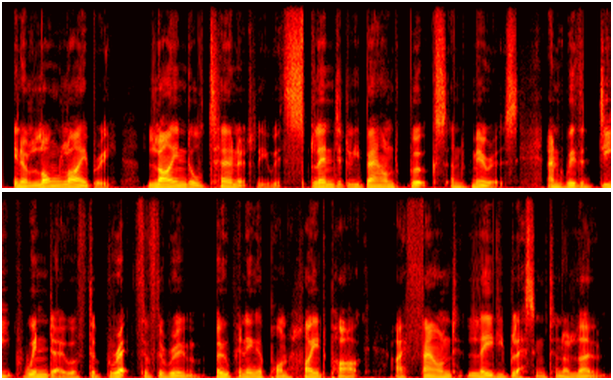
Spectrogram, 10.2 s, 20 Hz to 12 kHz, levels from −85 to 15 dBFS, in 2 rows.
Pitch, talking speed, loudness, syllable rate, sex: 120 Hz, 190 wpm, -22 LUFS, 5.7 syllables/s, male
